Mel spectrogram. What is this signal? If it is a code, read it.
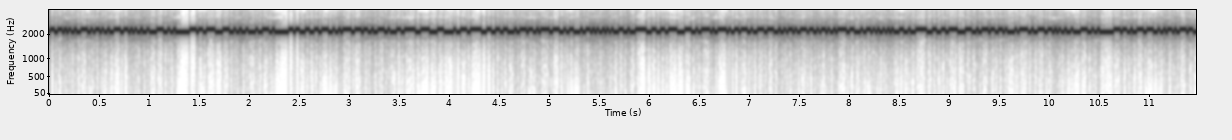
RTTY, about 45.45 baud. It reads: RADAR, ON-LINE AUTOMATIC ENCRYPTION AND DECRYPTION GEAR, AND
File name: fsk170 / USS-New-Jersey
